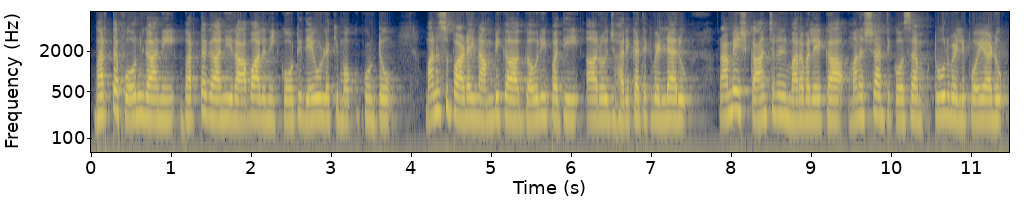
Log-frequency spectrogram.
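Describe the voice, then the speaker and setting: Flat, steady woman reading a novel. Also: medium pitch, normal speed. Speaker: audiobook narrator. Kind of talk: scripted novel narration.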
